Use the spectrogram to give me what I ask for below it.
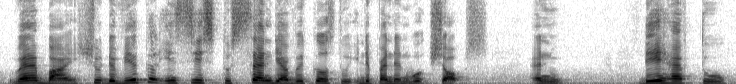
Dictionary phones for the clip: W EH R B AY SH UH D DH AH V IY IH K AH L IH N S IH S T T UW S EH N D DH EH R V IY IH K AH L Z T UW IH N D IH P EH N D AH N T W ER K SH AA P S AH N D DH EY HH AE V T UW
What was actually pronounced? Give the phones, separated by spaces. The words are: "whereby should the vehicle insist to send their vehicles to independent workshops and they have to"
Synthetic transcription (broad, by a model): W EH B AY SH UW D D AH V IY IH K AH L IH N S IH S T T UW S EH N D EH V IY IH K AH L S T UW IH N D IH P EH N D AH N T W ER K SH AA P S AH N D EY HH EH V T UW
